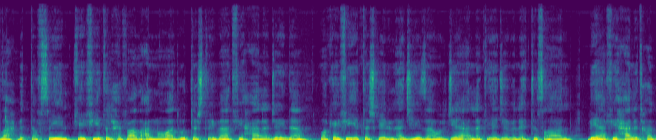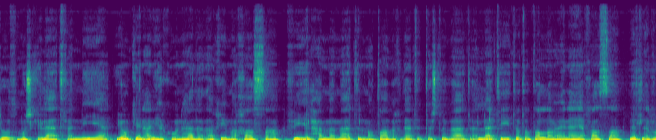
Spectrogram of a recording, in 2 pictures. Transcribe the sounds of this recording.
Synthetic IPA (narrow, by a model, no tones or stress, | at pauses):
ðˤɨħbɪt̪ːɑ̰fsˤiːlkeːfɪjːalħɪfɑːðˤʕa̰lalmawaːd̪ːwɪt̪ːaʃt̪ˤiːbaːt̪fḭħaːlad͡ʒajːd̪a | wɪkeːfɪjːat̪ːaʃɣiːlɪlʔa̰d͡ʒhɪzawɪld͡ʒɪhaʔa̰lːat̪ijad͡ʒɪbɪlʔɪ̰t̪ːɨsˤɑːl | bɪhafḭħaːlaħʊd̪uːθmʊʃkɪlaːt̪fanːɪjːajʊmkɪnʔa̰njakʰṵːnɦaːðaðɑ̰qiːmaxɑːsˤːɑfḭɪ̰lħamːaːmaːt̪ɪlmɑ̰t̪ˤɑ̰ːbɪxða̰ːt̪ɪt̪ːaʃt̪ˤḭːbaːt̪ʔa̰lːat̪ʰit̪at̪ɑt̪ˤɑlːɑbʕɪ̰naːjaxɑːsˤːɑmɪθlɪ̰r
